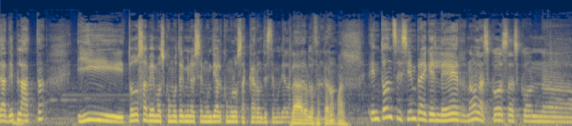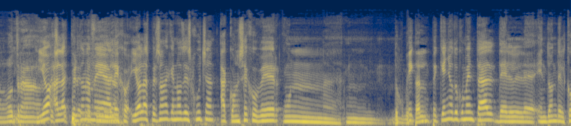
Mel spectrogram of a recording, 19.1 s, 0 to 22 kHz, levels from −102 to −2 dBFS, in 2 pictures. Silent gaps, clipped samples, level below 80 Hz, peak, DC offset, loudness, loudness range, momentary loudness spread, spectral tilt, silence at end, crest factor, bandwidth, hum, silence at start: none; under 0.1%; -38 dBFS; 0 dBFS; under 0.1%; -17 LUFS; 2 LU; 7 LU; -5 dB/octave; 0 s; 16 dB; 13 kHz; none; 0 s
